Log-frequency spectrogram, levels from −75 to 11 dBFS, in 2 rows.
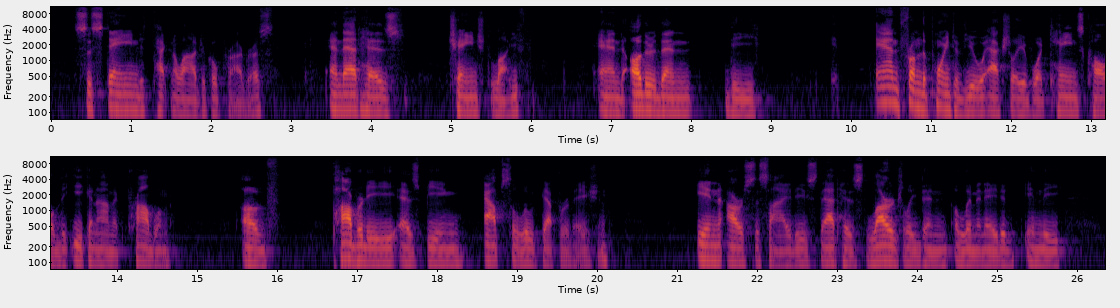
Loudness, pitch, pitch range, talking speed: -31 LUFS, 95 Hz, 90-105 Hz, 95 wpm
